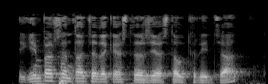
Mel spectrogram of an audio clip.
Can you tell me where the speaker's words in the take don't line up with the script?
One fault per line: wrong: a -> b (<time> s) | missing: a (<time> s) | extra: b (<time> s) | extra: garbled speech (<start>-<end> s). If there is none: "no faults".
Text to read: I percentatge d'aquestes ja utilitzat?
extra: quin (0.3 s)
extra: està (1.7 s)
